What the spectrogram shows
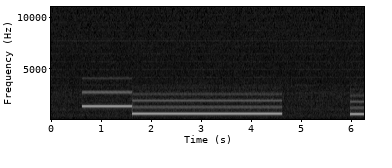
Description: Two-tone page, heard as a one-second tone, then a three-second tone, about 1360 then 640 Hz. It is heard from 0.6 to 4.6 s.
